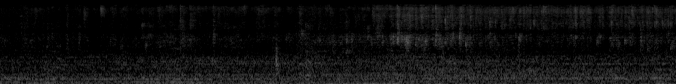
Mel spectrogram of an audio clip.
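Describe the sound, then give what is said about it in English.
Steady rushing water flows continuously, a broad hissing gush that swells slightly louder partway through, as a paused washing machine that has stopped filling drains its rinse water. No voices. “It's draining. I had the machine on pause, but essentially it stopped filling, and this is the rinse water going out.”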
